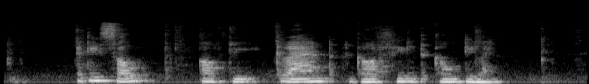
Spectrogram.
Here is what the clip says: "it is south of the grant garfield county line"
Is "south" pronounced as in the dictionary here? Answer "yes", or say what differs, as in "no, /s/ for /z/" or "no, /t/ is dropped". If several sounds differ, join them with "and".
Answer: no, /t/ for /θ/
